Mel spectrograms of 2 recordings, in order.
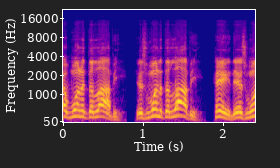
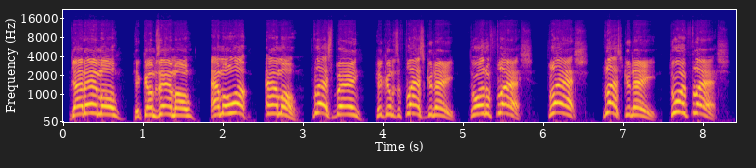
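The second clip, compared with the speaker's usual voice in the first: high shouted callouts to the squad; combat callouts; 7 semitones higher than usual. Acted. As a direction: yell it across the battlefield. Game soldier shouting combat callouts.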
